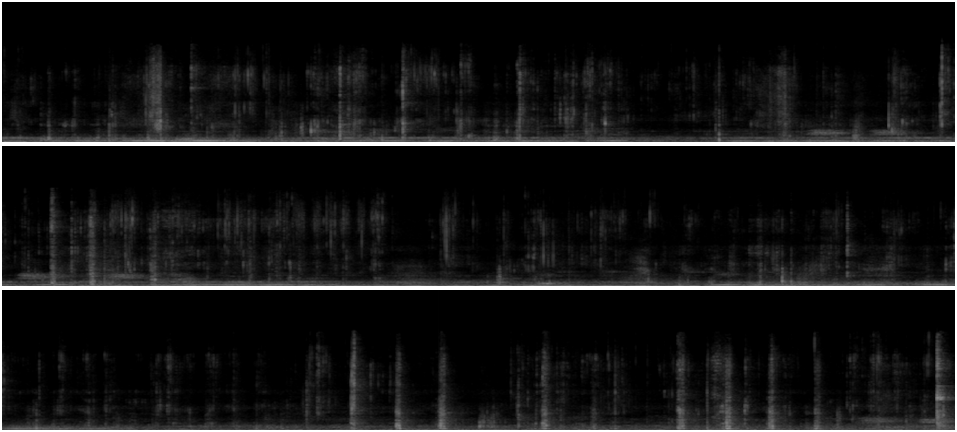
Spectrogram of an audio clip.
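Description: Close-up eating sounds: a person chewing rice and mutton curry with wet mouth sounds, with fingers mixing the rice on a steel plate. A low steady hum sits underneath and stops about two-thirds of the way through, and a run of sharper wet clicks comes near the end.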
